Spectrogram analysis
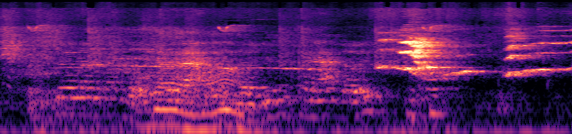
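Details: Puppy at a family home in Vietnam early in the morning, suddenly frantic as coffee and corn are served for breakfast; high, thin whining whimpers that rise and break into two short bursts near the end, over people talking in Korean and Vietnamese.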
